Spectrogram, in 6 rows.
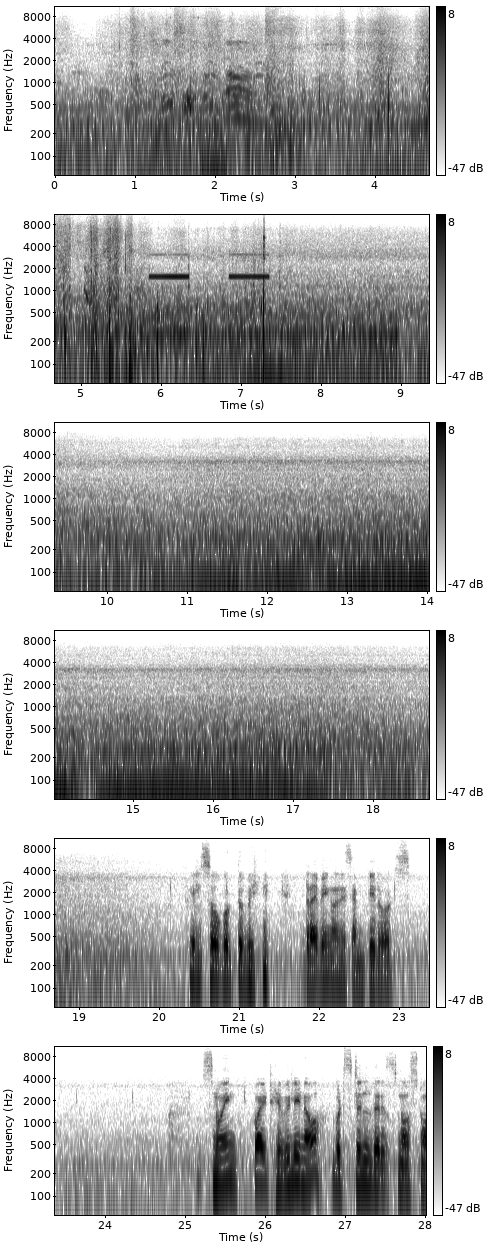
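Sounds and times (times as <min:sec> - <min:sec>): engine and road noise rumble: 0:00.0 - 0:28.0
short electronic beeps: 0:05.8 - 0:07.4.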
